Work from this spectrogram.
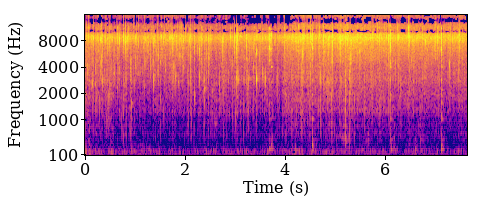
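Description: Chopped onion and chili frying in a pan with cinnamon, cardamom and cloves for a chicken curry, a dense, close sizzle running throughout, broken by a few light stirring clicks.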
